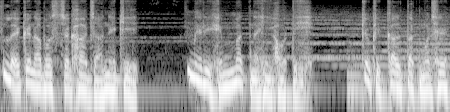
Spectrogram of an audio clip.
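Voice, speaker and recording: Slow, sorrowful old king played by a man. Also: lowish voice, sing-song, music in the background. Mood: sorrowful, weary. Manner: slow, halting, weary delivery. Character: sorrowful elderly deposed king, slow and dignified. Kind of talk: Hindi moral-story cartoon dubbing.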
